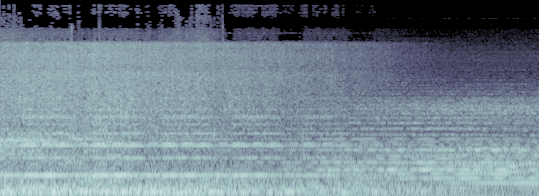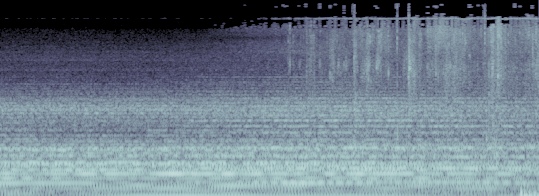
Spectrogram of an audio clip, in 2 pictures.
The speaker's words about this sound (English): A helicopter? Could you have left at any time? No. This belongs to number two. It's how he got here.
